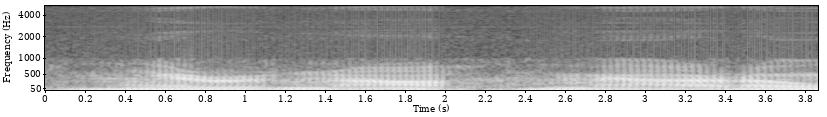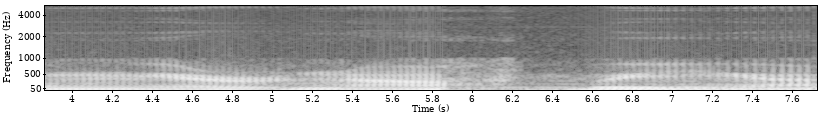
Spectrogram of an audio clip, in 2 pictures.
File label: cave spider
